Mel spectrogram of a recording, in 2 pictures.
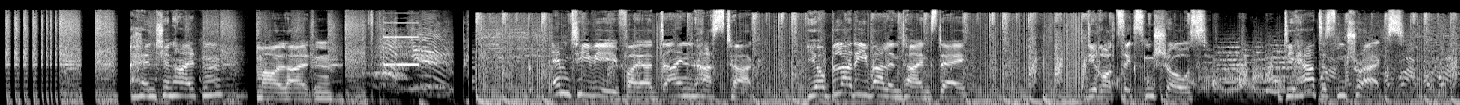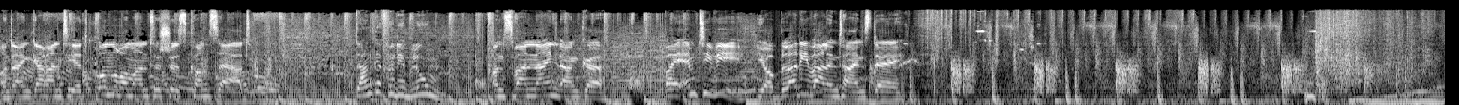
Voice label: TV, deutsch frauen; sprecher

